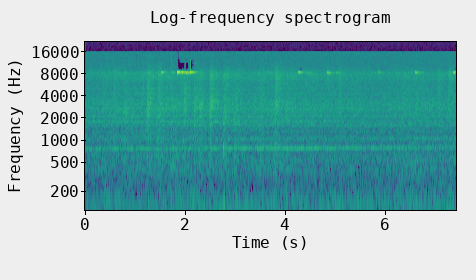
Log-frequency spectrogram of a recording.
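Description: Interior of a passenger train's seated car in motion: a steady low rumble with a faint steady whine above it, and a few light clicks between one and three seconds in.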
